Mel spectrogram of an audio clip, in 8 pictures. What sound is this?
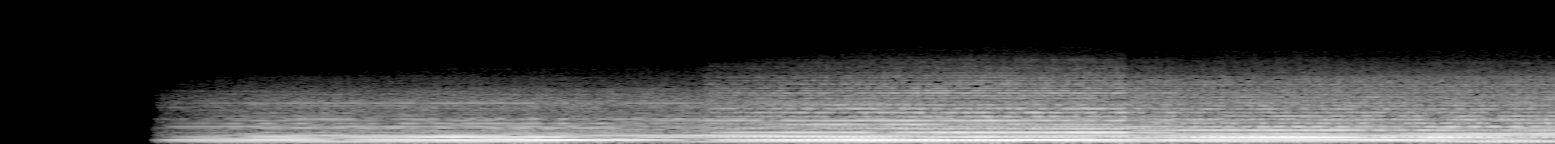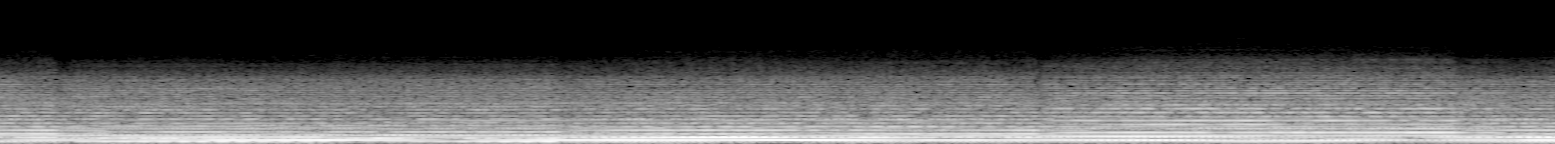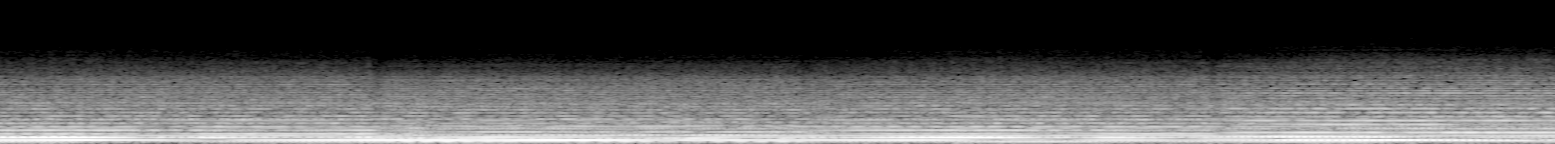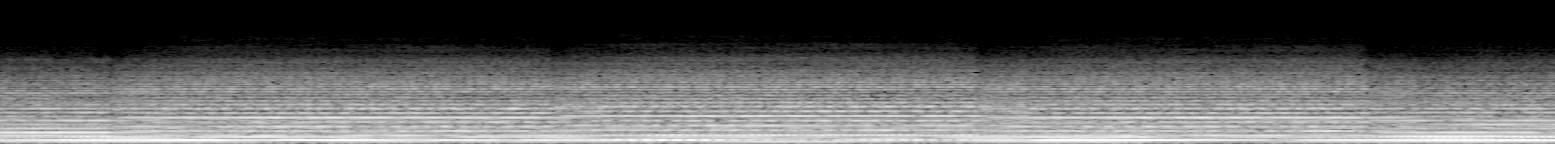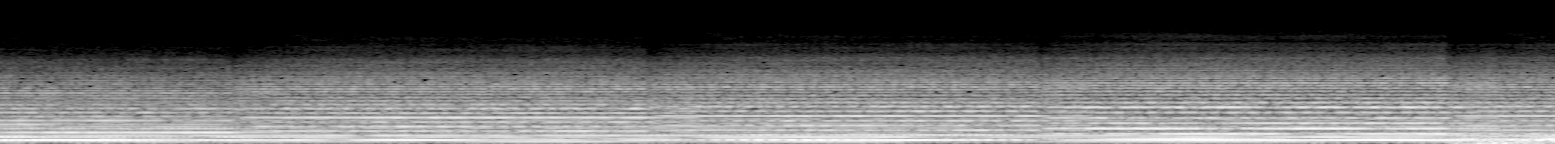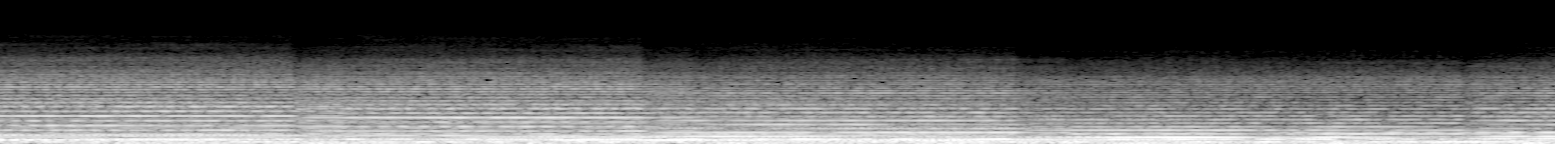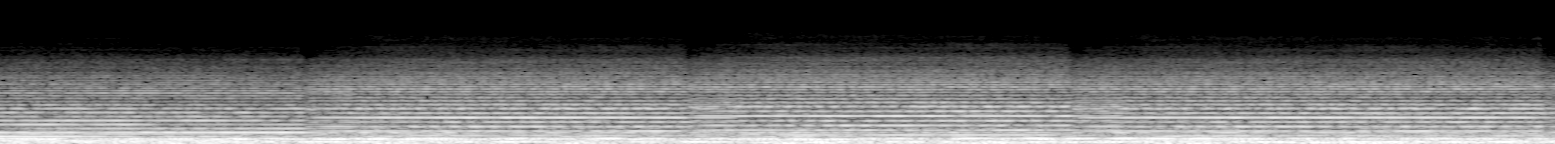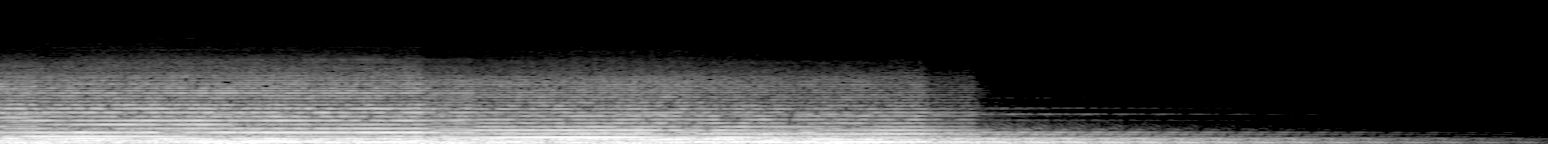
This is sound that is great for someone who is stressed, going through pain, also good for a death scene. Sad is the mood.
